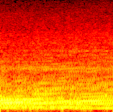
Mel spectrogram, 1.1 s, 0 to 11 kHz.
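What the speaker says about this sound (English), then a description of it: "Tire spin there." A lifted 2004 Nissan Titan 4x4 LE engine revving loud and steady with the tires spinning, a sustained close roar with no voices.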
